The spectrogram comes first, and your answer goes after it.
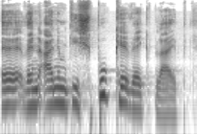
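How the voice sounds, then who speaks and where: At a very slow pace, a man talks in a very clean recording with a silent background. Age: 60s. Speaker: spiritual author. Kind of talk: spiritual talk. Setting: stage with audience.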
